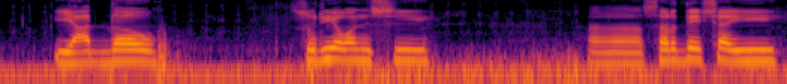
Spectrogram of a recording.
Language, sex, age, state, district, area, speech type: Marathi, male, 18-30, Maharashtra, Hingoli, urban, spontaneous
